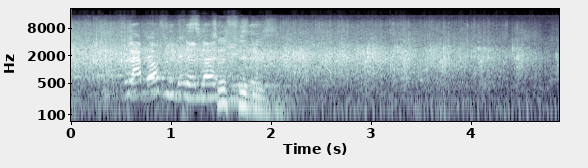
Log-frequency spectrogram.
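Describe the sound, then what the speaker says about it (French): A church congregation applauding, a broad wash of clapping heard under a voice for the first couple of seconds, then continuing steadily alone at moderate volume. "Acclamons, c'est la victoire."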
